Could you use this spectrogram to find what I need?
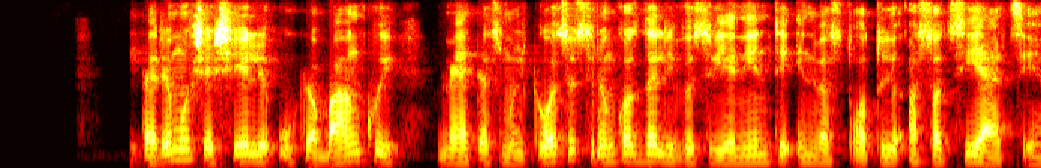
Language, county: Lithuanian, Šiauliai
